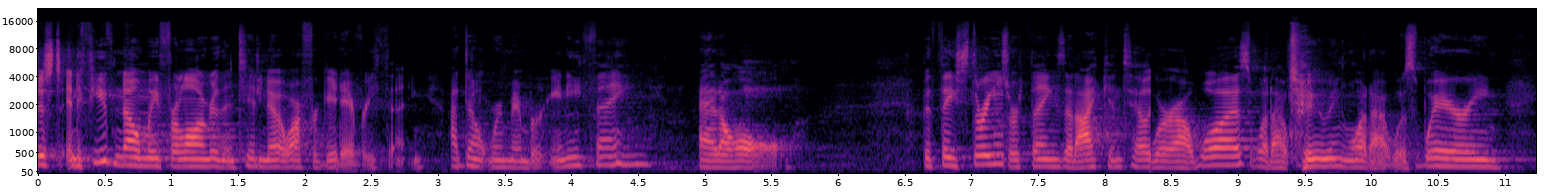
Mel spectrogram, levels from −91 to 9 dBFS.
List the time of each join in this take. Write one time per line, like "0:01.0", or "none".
0:01.6
0:07.2
0:08.3
0:09.4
